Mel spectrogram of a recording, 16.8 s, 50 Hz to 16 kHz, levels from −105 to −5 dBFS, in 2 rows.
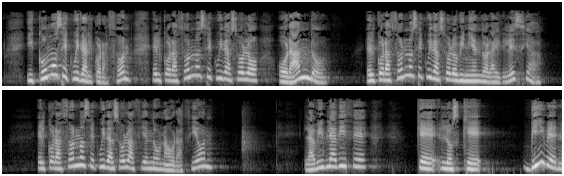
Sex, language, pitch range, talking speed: female, Spanish, 195-280 Hz, 140 wpm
